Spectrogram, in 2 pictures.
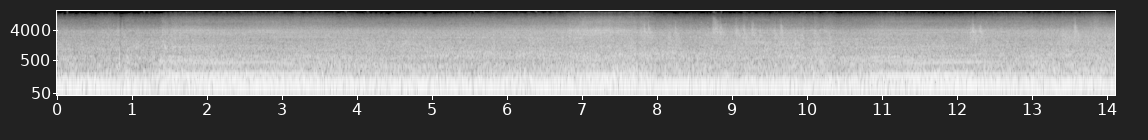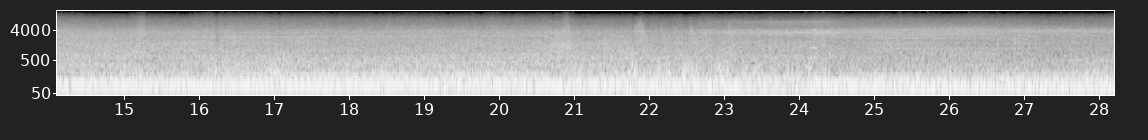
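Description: Kawasaki ZRX1100's inline-four engine running at a steady cruise, with wind rushing over the helmet-mounted microphone.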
